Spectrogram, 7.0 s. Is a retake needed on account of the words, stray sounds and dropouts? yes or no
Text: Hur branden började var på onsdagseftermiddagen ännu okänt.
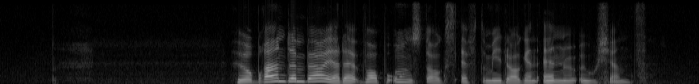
no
